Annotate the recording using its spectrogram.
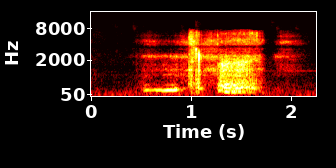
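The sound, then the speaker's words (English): A voice imitates Darth Vader's heavy respirator-mask breathing: two raspy, hissing breaths, one drawn in and one pushed out, with no talking. “Is Darth Vader breathing the equivalent to crickets?”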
